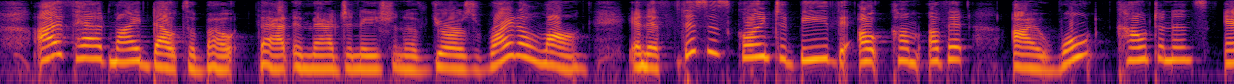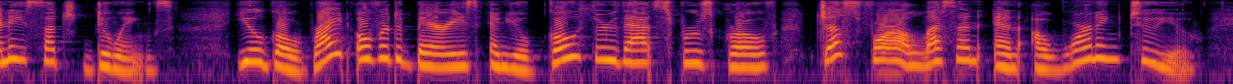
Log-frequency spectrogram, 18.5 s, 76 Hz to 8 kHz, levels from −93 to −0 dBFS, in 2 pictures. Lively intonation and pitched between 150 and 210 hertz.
No: wide, 7.4 semitones; high, 240 Hz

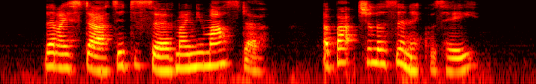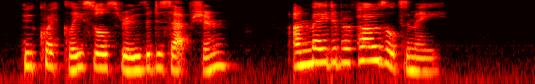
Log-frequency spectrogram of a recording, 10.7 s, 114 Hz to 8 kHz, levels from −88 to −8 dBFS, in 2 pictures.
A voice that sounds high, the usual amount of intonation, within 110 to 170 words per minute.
Yes: very high, 270 Hz; average, 4.7 semitones; average, 140 wpm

